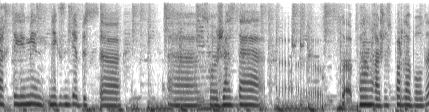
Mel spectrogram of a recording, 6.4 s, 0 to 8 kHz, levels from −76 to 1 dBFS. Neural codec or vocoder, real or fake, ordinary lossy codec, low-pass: none; real; none; 7.2 kHz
